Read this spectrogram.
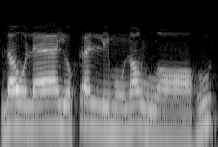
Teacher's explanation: وَقَالَ الَّذِينَ لَا يَعْلَمُونَ لَوْ، یہاں پر واو مدہ ہے، یہاں پر حروف لین ہے، لَوْلَا يُكَلِّمُنَا اللَّهُ، تفخیم کے ساتھ اللہ پڑھیں گے، بولڈ پڑھیں گے، کیونکہ اللہ کے نام سے پہلے زبر آ رہی ہے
